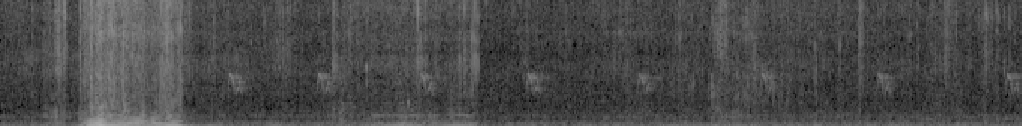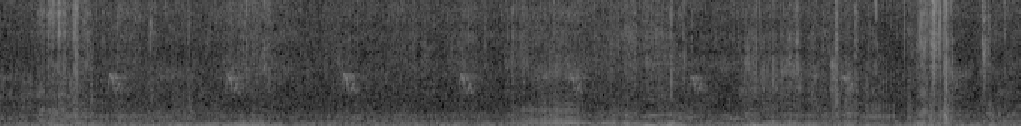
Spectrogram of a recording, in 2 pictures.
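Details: Working honey bees in an open hive, recorded with a microphone lowered into the hive on a sunny day: a sharp, loud buzz near the start, then a softer, even hum of bees moving about.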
